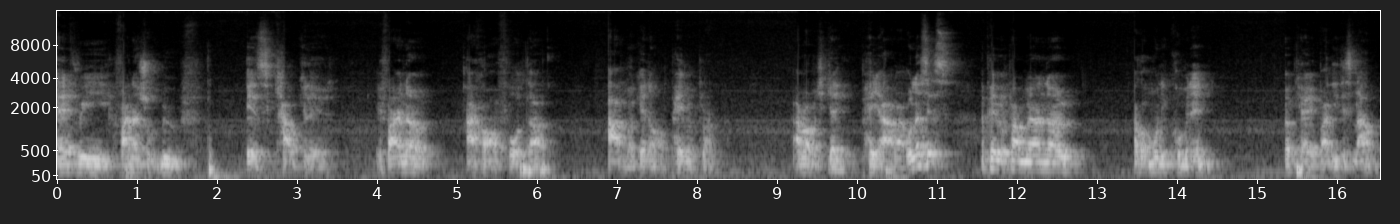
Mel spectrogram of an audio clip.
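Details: Stuttering in an adult man, described as a natural, audible stutter; real, not acted.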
